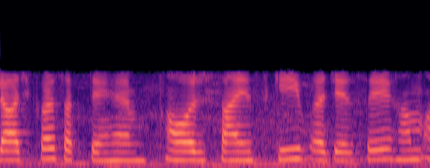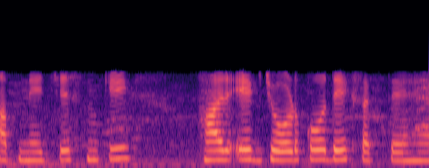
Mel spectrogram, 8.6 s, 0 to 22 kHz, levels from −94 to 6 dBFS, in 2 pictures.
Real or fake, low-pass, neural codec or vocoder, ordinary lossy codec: real; 3.6 kHz; none; Opus, 64 kbps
